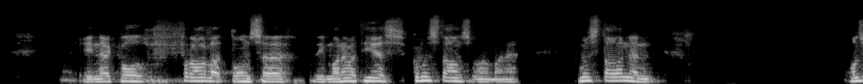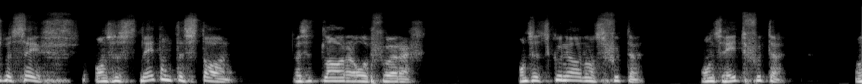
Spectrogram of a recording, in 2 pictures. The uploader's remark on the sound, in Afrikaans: Manne van die Woord Zoom Byeenkoms.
